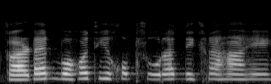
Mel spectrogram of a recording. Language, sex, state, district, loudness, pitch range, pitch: Hindi, female, Madhya Pradesh, Bhopal, -21 LUFS, 235-255 Hz, 245 Hz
